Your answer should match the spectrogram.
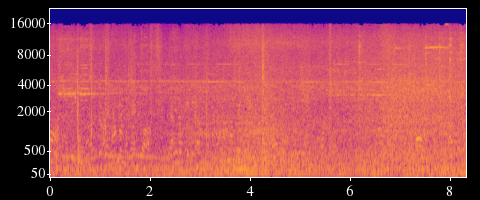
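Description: Street traffic passing on a busy road: a steady low rumble of engines that swells around the middle as a vehicle goes by. Voices can be heard in the first couple of seconds.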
